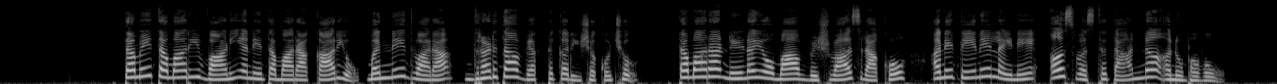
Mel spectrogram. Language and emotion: Gujarati, neutral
